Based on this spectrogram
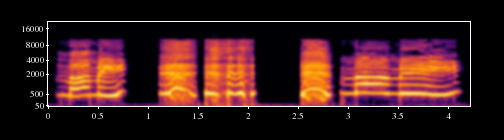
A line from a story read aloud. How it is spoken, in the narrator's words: I said, sobbing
